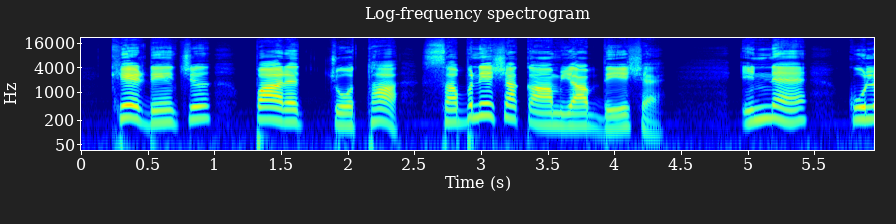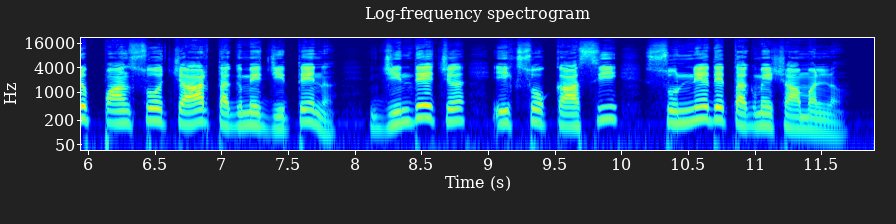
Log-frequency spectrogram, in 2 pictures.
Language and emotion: Dogri, neutral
